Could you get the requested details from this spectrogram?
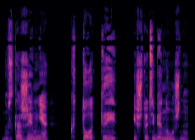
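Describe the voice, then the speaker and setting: Young male king, mild and guarded, low dry voice, a woman narrator reading him. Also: lively intonation, takes it slowly, no room sound, exaggerated voice.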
